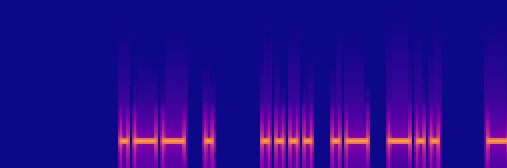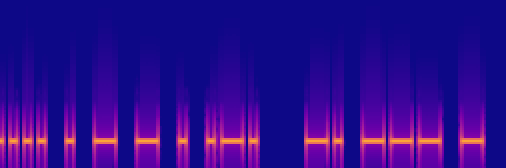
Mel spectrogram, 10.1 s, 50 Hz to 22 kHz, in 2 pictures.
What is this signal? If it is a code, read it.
Morse code, heard as a keyed tone, about 17 wpm, 700 Hz. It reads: WE HAD BETTER NOT
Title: Sentences from Top 1100 Words 17wpm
